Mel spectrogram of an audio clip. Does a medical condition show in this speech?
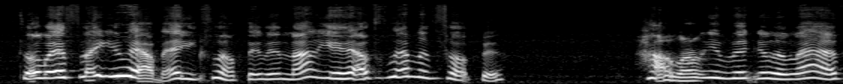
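Yes: cerebral palsy; speech affected.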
